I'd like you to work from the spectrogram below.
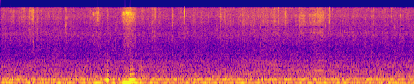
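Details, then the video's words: Honey bees inside a healthy hive, recorded on the brood frame where workers vent, chew and build beeswax comb: a steady, deep, droning hum with a brief louder buzz near the middle. "Sounds from Inside the Bee Hive, Healthy Honey Bee Sounds"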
